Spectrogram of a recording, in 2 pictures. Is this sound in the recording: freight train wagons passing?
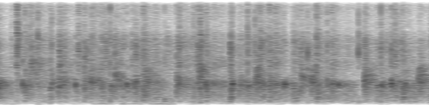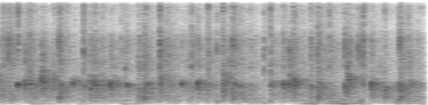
no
